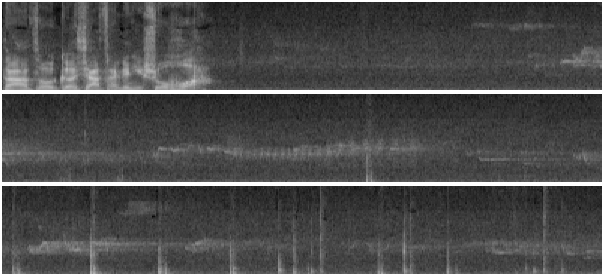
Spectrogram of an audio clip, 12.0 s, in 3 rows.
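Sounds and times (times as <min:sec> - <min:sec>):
birds chirping: 0:00.0 - 0:12.0
sharp taps: 0:08.0 - 0:11.8.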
